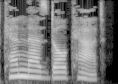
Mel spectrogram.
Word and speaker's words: Lenasdulcat: Lenasdulcat, pronounced Ken-Naz-Dul-Cat,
